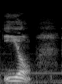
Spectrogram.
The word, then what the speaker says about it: イオン: 如果用现代的英文来发音的话呢，就会叫做イオン。所以日文通常就会把这个品牌叫做イオン。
